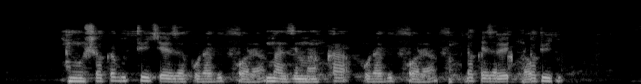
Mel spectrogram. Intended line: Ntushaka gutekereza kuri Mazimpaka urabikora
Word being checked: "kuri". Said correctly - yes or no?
no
